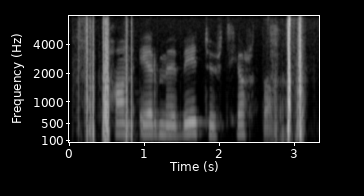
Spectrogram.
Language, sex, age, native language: Icelandic, male, 9, Icelandic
